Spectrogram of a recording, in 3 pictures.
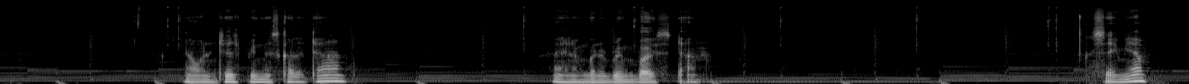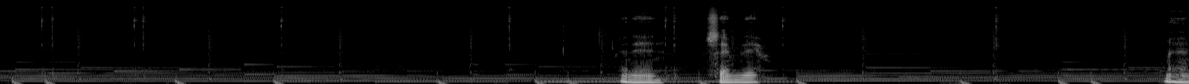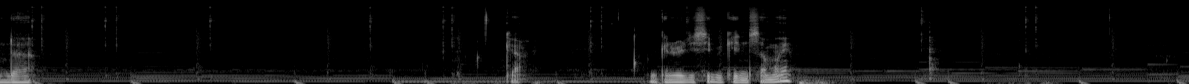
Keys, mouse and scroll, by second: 1.6 click, 6.3 drag, 10.4 click, 12.2 click, 13.1 click, 18.5 click, 24.7 click, 28.1 click, 29.6 click, 30.6-32.9 middle drag, 34.0 click.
